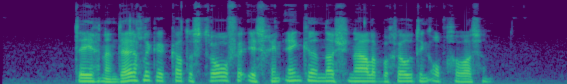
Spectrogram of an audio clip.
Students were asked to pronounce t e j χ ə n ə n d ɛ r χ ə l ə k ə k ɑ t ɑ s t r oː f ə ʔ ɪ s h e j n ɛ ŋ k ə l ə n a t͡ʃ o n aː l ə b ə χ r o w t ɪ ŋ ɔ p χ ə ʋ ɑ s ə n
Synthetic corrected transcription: t e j χ ə n ə n d ɛ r χ ə l ə k ə k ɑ t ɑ s t r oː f ə ʔ ɪ s χ e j n ɛ ŋ k ə l ə n a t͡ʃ o n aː l ə b ə χ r o w t ɪ ŋ ɔ p χ ə ʋ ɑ s ə n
